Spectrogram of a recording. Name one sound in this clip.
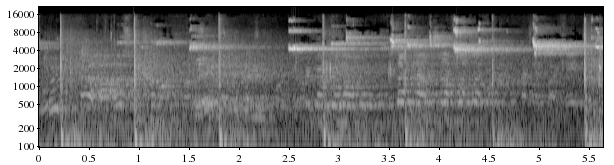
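A basketball bounces repeatedly on a hard court in a large echoing gym.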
